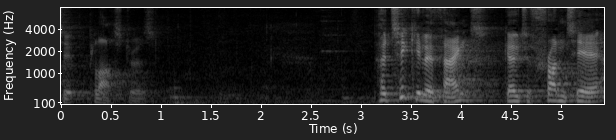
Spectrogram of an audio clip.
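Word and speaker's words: Plaisterers: says placer is on the paper but we pronounce it plasterers particular thanks go to frontier agriculture thank you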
